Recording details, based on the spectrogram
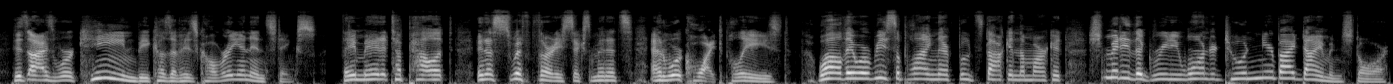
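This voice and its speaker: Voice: medium pitch, no room sound, studio quality. A storyteller narrating a comic fantasy tale in a mock-solemn way.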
